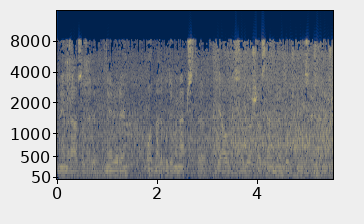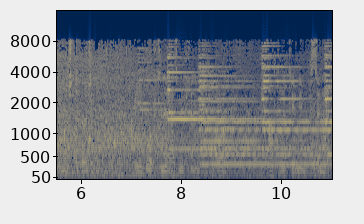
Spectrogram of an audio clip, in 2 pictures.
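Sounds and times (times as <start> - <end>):
speech: 0.3 - 9.0
church bell ringing at noon: 7.1 - 11.0.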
